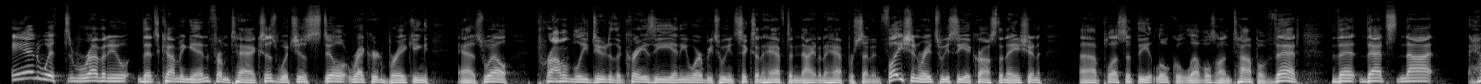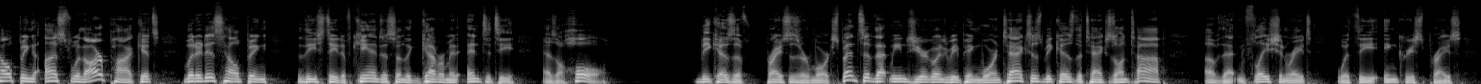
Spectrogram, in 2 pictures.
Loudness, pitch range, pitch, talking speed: -21 LUFS, 100-135 Hz, 115 Hz, 205 wpm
